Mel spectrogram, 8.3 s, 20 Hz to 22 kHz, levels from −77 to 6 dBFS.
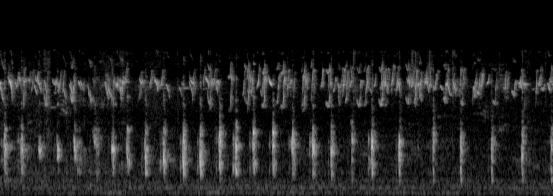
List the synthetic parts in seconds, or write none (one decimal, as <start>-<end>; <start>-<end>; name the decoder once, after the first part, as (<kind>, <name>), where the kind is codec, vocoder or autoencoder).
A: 1.2-1.9 (vocoder, HiFi-GAN)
